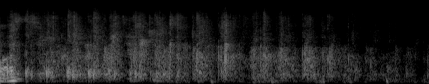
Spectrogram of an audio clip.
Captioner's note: audience clapping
